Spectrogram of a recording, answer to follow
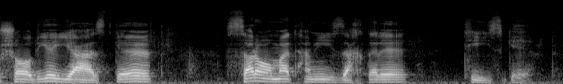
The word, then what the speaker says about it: یزدگرد: و از آن پس غم و شادی یزدگرد، این فردوسی بعضی جاها یزدگرد رو با کرد و گرد و اینها قافیه کرده، یعنی به نظر میرسه که تلفظش یزدگرد باید باشه. بعضی جاها با گرد کردن و گرد آمدن و اینها قافیه کرده که به نظر میرسه باید یزدگرد تلفظ بشه. به هر حال مثل که حالا یا چیزی بین این دو بوده و یا اینکه هر دو تلفظ درسته.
